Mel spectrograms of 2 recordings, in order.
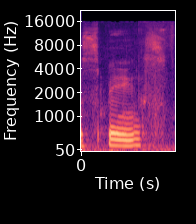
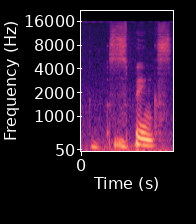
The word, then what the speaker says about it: Sphynx: about a sphinx cat it's spelled SP y NX not SP I NX as most people will spell the word Sphinx so you have to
